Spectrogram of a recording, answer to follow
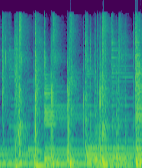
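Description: Background music: acoustic guitar in flamenco style, with sharp strummed strokes several times a second and chords ringing between them.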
